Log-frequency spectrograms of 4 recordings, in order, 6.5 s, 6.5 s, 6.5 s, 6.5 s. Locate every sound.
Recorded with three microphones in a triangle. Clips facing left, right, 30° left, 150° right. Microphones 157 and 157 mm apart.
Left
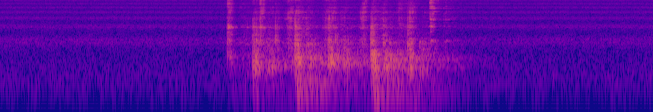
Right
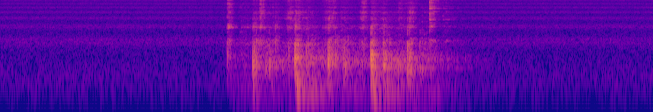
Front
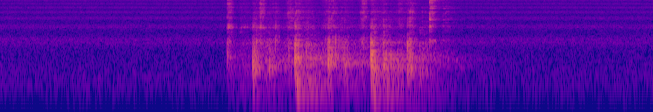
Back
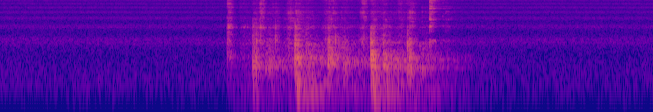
2.3 s running footsteps: 30° right, 4 m; by 4.2 s 50° right, 5 m
4.3 s cutlery clinking: 95° right, 3.5 m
